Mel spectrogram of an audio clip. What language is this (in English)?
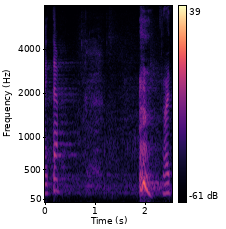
Estonian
